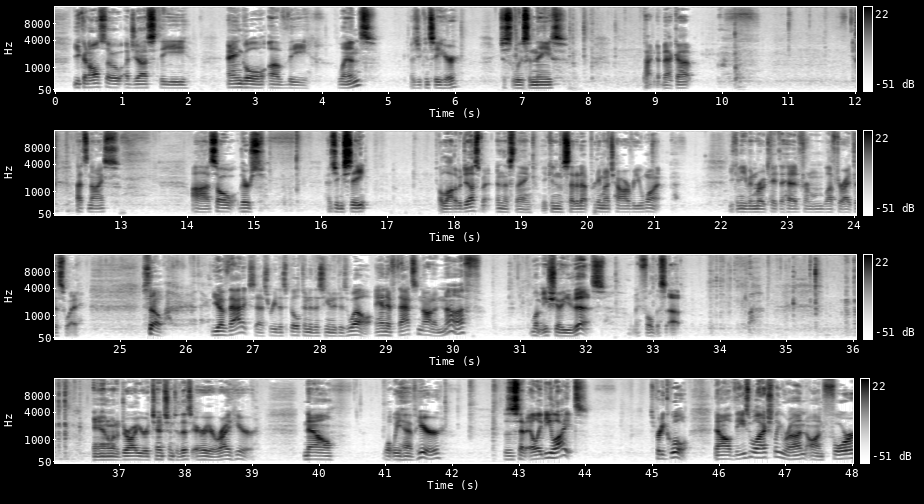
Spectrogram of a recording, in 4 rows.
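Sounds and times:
low room hiss: 0.0 - 48.0.

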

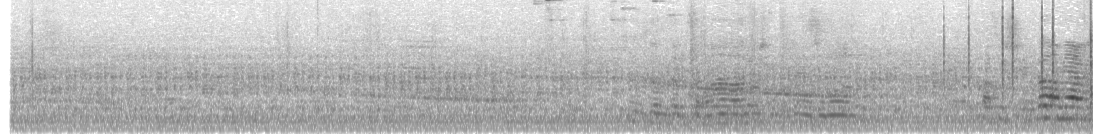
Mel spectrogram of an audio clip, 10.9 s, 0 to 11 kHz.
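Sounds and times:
distant engine humming: 0.1 - 10.9
faint falling tone: 2.9 - 9.7.

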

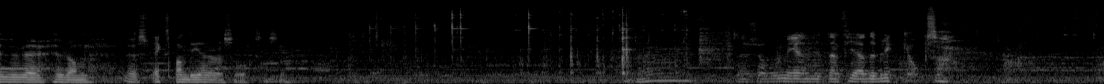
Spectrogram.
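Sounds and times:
metallic clicks and clinks: 3.6 - 7.0.

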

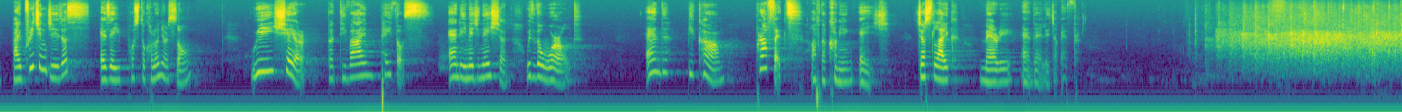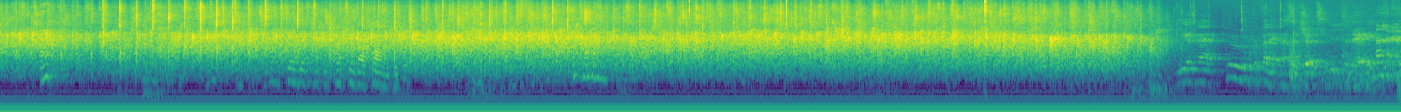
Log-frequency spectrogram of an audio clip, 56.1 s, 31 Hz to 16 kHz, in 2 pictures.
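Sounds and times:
audience applauding: 23.8 - 52.0.

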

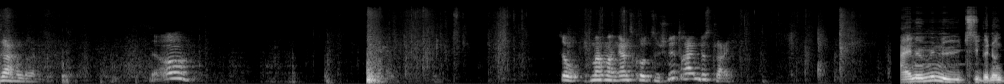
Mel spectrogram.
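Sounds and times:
thump and plastic crinkle: 3.0 - 5.2.

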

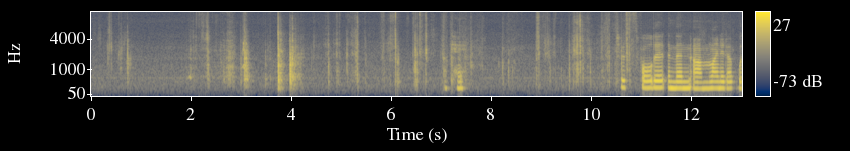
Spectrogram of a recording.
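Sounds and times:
paper being handled: 0.1 - 0.8, 4.4 - 11.0.

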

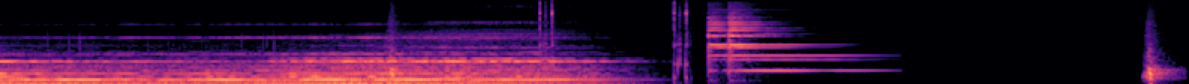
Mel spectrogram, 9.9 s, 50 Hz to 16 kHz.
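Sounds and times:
notification bell ding: 5.9 - 7.6.

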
